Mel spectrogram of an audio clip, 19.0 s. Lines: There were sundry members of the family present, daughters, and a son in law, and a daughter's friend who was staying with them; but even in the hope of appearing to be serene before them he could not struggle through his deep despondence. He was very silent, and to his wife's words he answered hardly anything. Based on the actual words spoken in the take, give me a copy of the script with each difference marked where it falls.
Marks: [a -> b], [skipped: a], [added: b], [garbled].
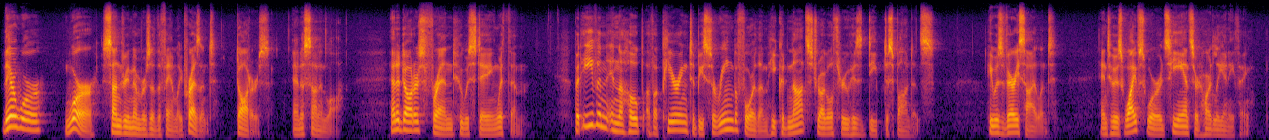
There were [added: were] sundry members of the family present, daughters, and a son in law, and a daughter's friend who was staying with them; but even in the hope of appearing to be serene before them he could not struggle through his deep despondence. He was very silent, and to his wife's words he answered hardly anything.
